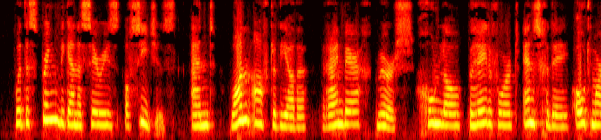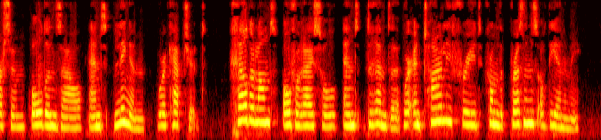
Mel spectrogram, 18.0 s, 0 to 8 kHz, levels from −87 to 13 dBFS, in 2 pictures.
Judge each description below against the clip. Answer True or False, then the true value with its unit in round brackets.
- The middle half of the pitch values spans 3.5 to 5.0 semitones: False (2.8 semitones)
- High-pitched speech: True (225 Hz)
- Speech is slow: True (125 wpm)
